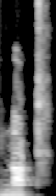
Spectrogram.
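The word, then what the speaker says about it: knot: टी पडिबो night तो के अछि के को साइलेंट करिकरी NOT नॉट किंतु केटा रहिबो नॉट row earth Gath नॉट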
